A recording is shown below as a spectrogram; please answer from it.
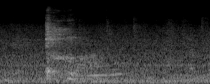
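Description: A single cough: a sharp burst about half a second in, trailing into a short voiced sound, over steady room hum.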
